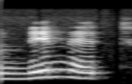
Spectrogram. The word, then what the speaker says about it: Minute: The minute is die Minute, plural die Minuten. Written just like the English minute word, but pronounced differently.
